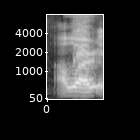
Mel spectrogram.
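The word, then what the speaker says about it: hour: পরবর্তী শব্দটি হচ্ছে আওয়ার, যেটা আমরা আওয়ার, এখানে এইচের উচ্চারণটা হচ্ছে না, হাওয়ার হচ্ছে না, বাট এখানে ওর উচ্চারণটা, মানে এইচের উচ্চারণটা এখানে বাদ পড়তেছে, জাস্ট আওয়ার, আমরা ও ইউ আর, আওয়ার, এতটুকুর উচ্চারণটা হচ্ছে।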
